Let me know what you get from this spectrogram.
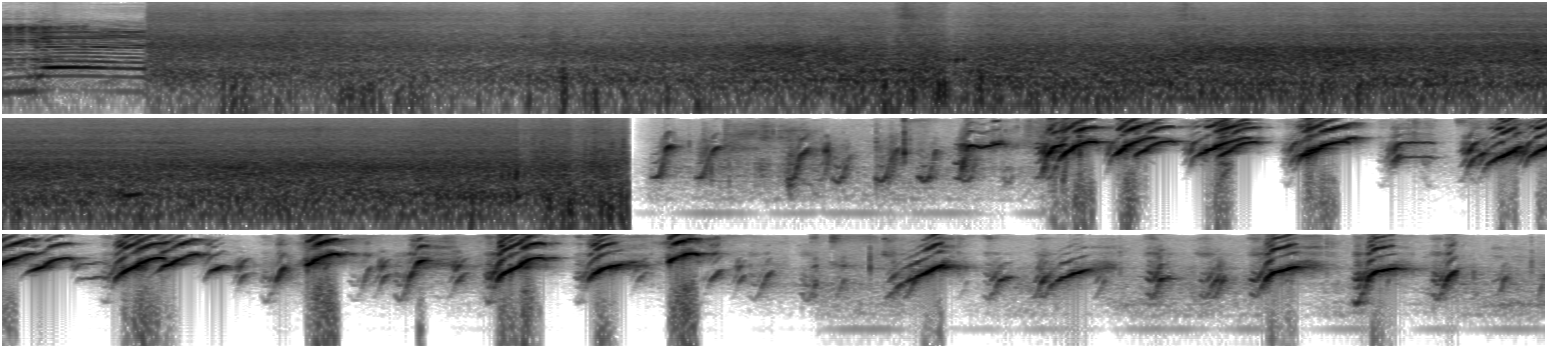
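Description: A goat's bleat ending at the very start, then a loud, crackling rustle for about thirteen seconds that cuts off suddenly. After that come guinea pigs wheeking: many short, loud squeals, each rising in pitch, several a second at first and sparser toward the end.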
